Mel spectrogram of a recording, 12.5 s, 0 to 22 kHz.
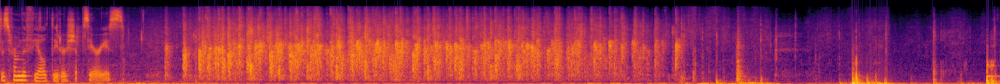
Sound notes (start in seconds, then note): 2.0 applause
